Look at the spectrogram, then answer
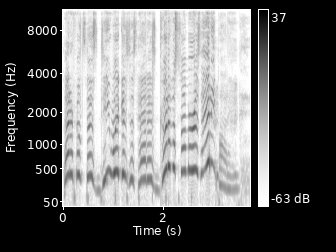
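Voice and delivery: pitched way up, bouncy and animated. Reading out a quote after asking for all quotes in Mickey Mouse voice. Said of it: "I want all Satterfield quotes in Mickey Mouse voice now".

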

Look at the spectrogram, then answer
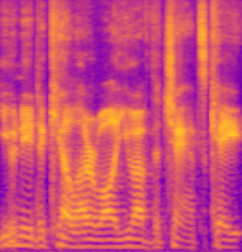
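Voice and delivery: dark, full-on superhero voice. Quoting a killer Batman line from a show: Kevin Conroy impression. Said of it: "damn good Kevin Conroy impression".

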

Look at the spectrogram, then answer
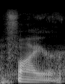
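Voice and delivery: fiery voice barely above a hush, very quiet. Showing how tone changes meaning, leaning into the microphone: fire said very quietly. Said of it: "say very quietly".

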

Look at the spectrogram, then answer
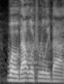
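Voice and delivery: plain

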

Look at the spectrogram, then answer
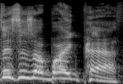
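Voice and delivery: very high, shrill, furious angry yell. Retelling how an angry biker yelled over his shoulder: imitating an angry yell. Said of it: "he yells".

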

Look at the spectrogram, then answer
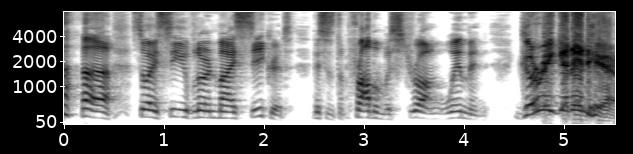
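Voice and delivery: loud, smug, villain-like gloating. Retelling a scene from the book: imitating smug Xizor. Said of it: "does a smug little".

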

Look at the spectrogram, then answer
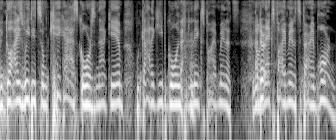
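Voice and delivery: bad put-on American accent. Imitating the halftime chat at a game, in a very bad Cork American accent. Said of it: "Very, very bad Cork American accent".

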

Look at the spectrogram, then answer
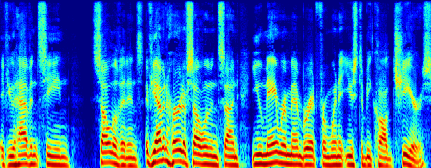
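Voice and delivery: ordinary talk

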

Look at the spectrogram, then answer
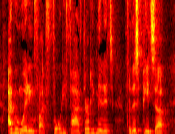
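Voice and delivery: put-on, high, fed-up, pissed-off griping. Speaker retells a customer waiting on his pizza; mimicking a pissed-off customer. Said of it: "he's super pissed".

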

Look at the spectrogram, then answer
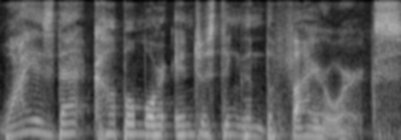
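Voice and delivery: put-on, soft, incredibly condescending voice. Retelling what a girl they were with said, in a mock-condescending voice. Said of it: "in an incredibly condescending voice".

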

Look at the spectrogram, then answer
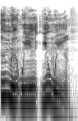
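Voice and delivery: put-on deaf accent. Repeating his own retort, now in a put-on deaf accent. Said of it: "Is it offensive to do the deaf accent?".

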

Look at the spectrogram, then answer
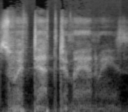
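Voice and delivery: soft breathy whispering. Voicing a magic bow as it is drawn back: whispering bow. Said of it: "and it whispers to you in Elvish".

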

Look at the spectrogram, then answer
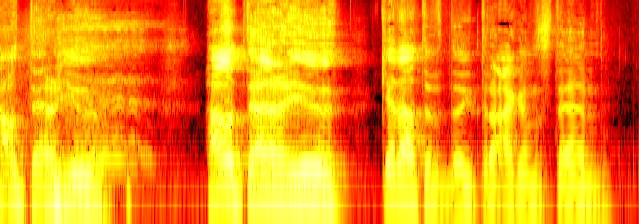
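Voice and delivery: wobbly Scottish accent with European tinge. Trying out an accent in front of Harry, in a Scottish accent with European tinge. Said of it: "some European tinge coming in there".

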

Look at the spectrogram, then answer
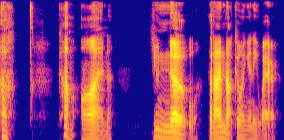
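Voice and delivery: yawning, relaxed, bored voice. Voicing a relaxed masked ruler who yawns at a threat: yawning, relaxed bored voice. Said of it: "And she yawns. She just goes".

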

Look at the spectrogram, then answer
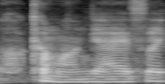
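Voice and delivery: put-on disgusted tone. Picturing a musician backstage during prompted applause: imitating someone disgusted.

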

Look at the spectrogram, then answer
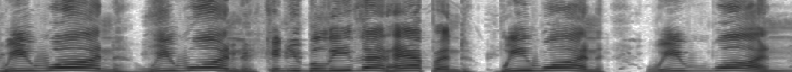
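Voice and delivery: very high, shrill screaming, won stretched. Retelling how their wife called them screaming with the news: imitating someone screaming. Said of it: "she was screaming".

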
